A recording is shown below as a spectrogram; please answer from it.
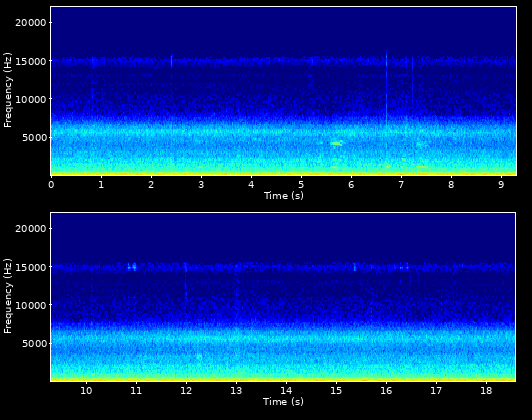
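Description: Steady cabin noise of a jet airliner on the ground, heard from a window seat: a constant low hum with an even rushing noise over it, unchanging throughout.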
